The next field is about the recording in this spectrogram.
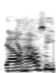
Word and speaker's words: Dalhousie: Dalhousie University, 1978.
